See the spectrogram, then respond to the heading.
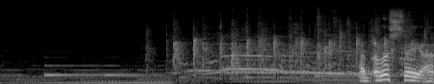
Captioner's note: applause and cheering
